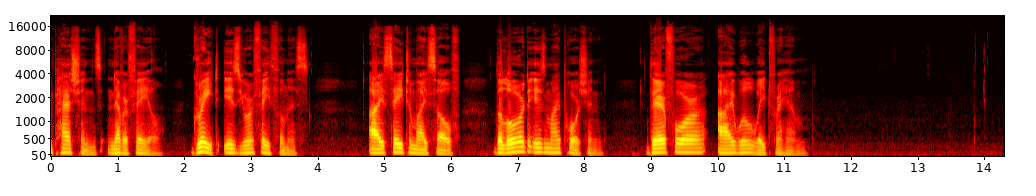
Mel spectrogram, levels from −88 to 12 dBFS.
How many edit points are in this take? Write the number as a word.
one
